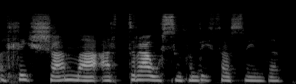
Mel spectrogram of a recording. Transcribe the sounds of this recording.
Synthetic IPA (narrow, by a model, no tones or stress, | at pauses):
əɬejʃaəmaʔard̥rawsənkʰəmdejθɔsnendɛ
